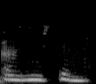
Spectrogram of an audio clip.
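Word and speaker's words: ἀνίστημι: Entonces queda anístem, anístemy. Anístemy. Ya no, ya no puedo pronunciar el espíritu rudo porque ya no está al principio de la palabra.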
